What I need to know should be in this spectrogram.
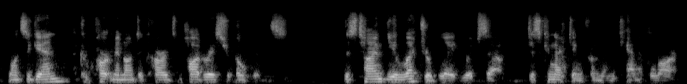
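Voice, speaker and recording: A man's voice: fairly low pitch, slightly rough, no room sound, rough recording. A man reading screenplay action and scene headings as the narrator of an informal table read. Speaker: narrator reading stage directions.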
